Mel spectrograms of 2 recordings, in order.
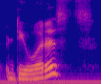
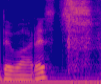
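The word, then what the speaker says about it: The Dewarists: are uh like there was a show called duress uh which i have no idea why it's pronounced duress it i would call it divorists but uh so that was a huge exposure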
